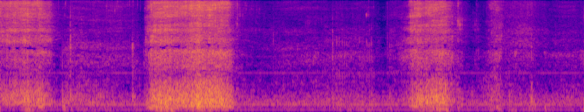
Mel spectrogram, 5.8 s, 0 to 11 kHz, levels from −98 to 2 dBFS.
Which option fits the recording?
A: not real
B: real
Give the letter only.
B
